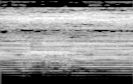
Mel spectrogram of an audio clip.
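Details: Moser hair clipper running new with a harsh, very loud steady buzz from a misadjusted vibrating motor; fixed by opening the case and adjusting it.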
